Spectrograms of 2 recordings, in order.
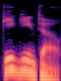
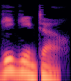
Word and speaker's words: Guiguinto: The Spaniards substituted Guay with hard G for the Tagalog Hi. The place has since been called Guiguinto.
